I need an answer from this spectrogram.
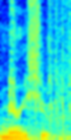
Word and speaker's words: Marisu: as a child I always thought it was mirasu mirasu no it's maryu m a r i s pronounced marisu and that I found out from Joe my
